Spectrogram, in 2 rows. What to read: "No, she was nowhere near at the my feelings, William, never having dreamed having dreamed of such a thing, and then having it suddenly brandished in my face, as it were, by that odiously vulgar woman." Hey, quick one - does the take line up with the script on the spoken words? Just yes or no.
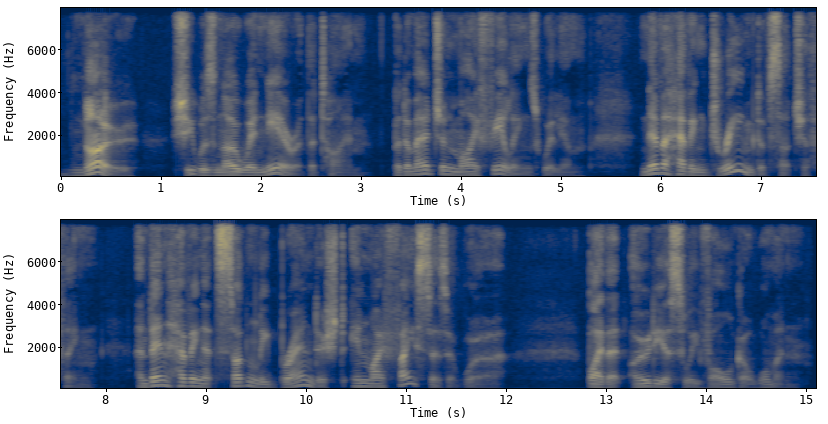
no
